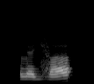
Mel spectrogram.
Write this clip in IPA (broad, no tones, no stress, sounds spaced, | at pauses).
l ɛ j v a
